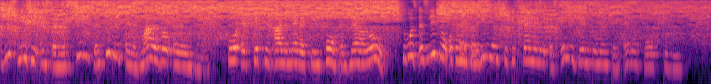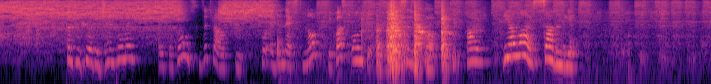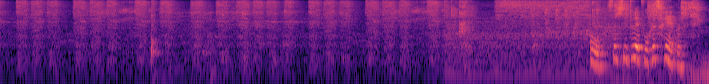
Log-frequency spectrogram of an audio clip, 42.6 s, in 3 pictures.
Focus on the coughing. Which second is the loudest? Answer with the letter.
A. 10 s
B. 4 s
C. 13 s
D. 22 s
D.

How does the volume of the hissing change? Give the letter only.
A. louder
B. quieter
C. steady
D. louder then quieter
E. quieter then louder
B.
